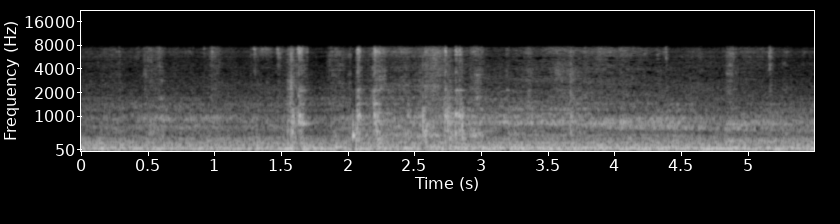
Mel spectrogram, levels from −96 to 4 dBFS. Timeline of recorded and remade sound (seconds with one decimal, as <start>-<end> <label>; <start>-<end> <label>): 0.0-2.6 remade; 2.6-4.4 recorded; 4.4-5.5 remade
